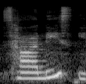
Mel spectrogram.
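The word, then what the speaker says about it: Sahli's: uh instrument which is kept is SES uh Salis hemoglobinometer so always you have to pronounce correctly s Salis hemoglobinometer so this is usually a brown bottle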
